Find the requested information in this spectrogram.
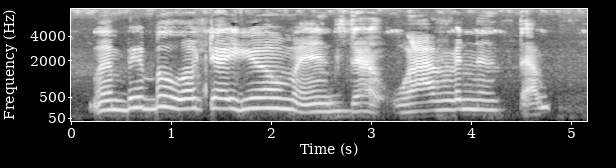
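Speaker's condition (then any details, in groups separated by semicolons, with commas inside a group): Muscular dystrophy; unable to walk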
